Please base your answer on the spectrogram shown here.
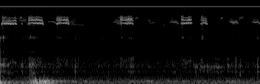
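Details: Nest-box Eurasian blue tit chicks, fed on waxworms and growing fast, recorded 1 June 2016, produce intermittent bursts of shrill, high squeaky begging notes separated by short pauses, with a brief low thump near the start.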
